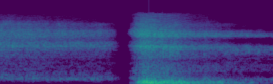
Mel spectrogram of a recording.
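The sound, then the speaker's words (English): A person takes a deep breath in a steady, airy draw, pauses for a moment, then lets it out as a fuller, louder sighing exhale that tails off softly. “I just took a deep breath with that, because it's so true.”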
